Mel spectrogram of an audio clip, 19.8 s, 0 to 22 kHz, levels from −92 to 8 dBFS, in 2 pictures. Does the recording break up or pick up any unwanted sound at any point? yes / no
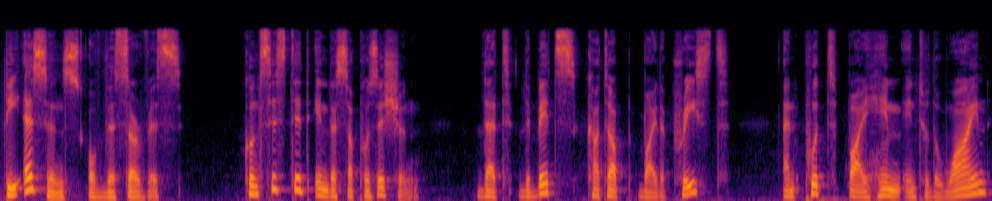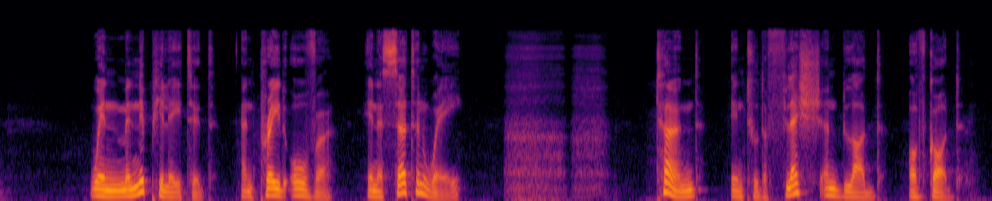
yes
